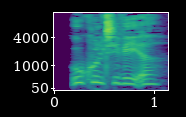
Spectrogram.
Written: ukultiveret

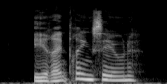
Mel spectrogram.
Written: erindringsevne

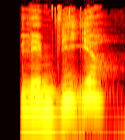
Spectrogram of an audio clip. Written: lemviger

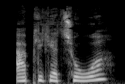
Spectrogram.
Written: applikator

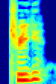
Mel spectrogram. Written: trigge

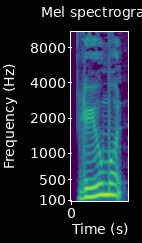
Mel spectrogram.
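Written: LØVEMUND

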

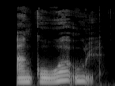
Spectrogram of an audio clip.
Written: angorauld

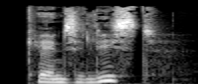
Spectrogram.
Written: kancellist

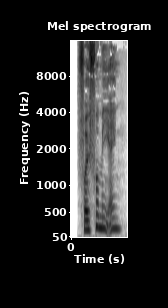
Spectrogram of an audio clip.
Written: frøformering

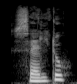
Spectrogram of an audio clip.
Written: SALDIENE

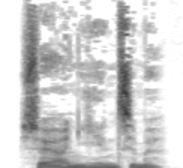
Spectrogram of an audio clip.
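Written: sørenjenseme

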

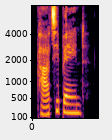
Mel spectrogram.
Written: partyband

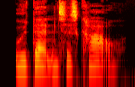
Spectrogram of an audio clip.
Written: uddannelseskrav

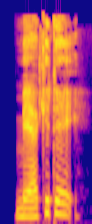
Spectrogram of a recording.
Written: mærkedag

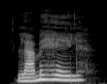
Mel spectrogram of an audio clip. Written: lammehale

